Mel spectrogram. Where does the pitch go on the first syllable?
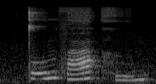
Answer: rising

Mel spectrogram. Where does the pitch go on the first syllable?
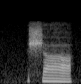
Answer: low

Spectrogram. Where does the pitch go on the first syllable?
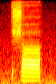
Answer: high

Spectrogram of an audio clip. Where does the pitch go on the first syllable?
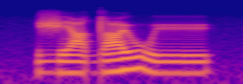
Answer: low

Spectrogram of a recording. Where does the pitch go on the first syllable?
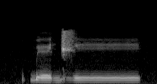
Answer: high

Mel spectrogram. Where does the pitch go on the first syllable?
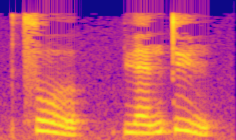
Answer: falling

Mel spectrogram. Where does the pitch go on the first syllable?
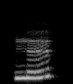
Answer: rising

